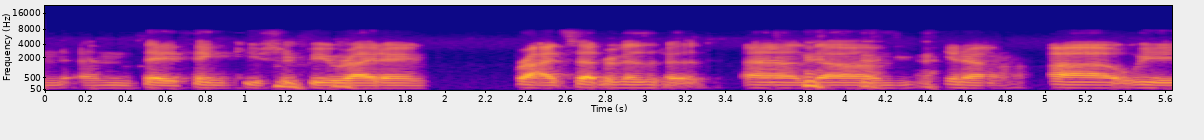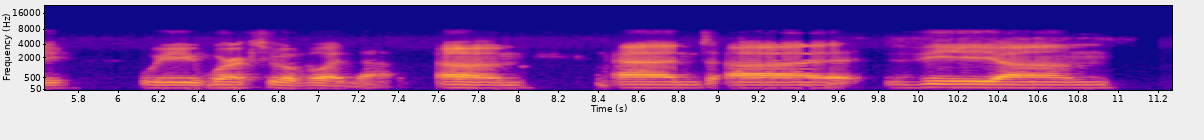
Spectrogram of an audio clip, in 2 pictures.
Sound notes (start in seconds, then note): 3.5 laughing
